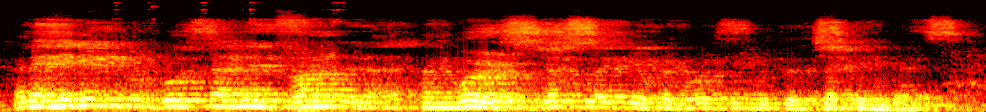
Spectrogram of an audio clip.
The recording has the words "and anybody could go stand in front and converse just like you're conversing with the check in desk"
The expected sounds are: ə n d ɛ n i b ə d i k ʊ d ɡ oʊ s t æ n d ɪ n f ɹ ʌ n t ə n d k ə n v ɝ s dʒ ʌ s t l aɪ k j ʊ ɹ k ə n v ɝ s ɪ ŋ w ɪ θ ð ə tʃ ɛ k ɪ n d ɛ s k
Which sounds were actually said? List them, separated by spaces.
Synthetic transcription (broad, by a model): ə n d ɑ i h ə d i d ɡ oʊ s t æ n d ɪ n f ɹ ʌ n t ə n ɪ k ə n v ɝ s dʒ ʌ s t l aɪ k j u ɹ k ə n v ɝ s ɪ ŋ w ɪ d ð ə tʃ ɛ k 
